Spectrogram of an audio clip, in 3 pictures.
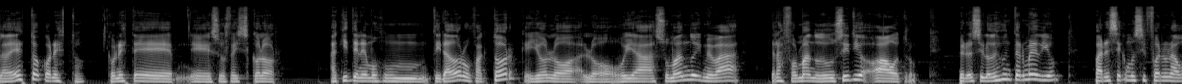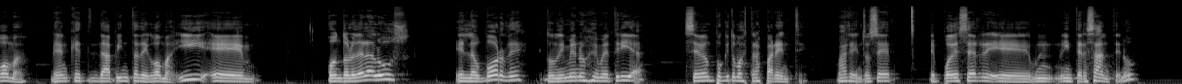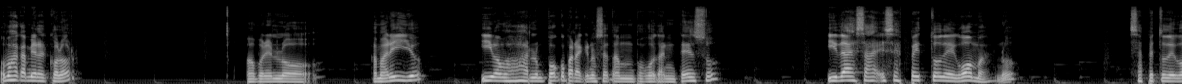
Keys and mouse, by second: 4.8-9.8 drag, 11.0-20.4 middle drag, 21.2-21.7 middle drag, 23.2 click, 28.6-30.9 drag, 31.4-33.4 middle drag, 33.9 right click, 34.7-35.4 middle drag.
